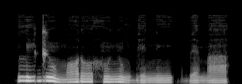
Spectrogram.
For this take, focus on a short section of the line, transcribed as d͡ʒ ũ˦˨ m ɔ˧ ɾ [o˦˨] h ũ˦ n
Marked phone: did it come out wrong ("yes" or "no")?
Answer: yes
